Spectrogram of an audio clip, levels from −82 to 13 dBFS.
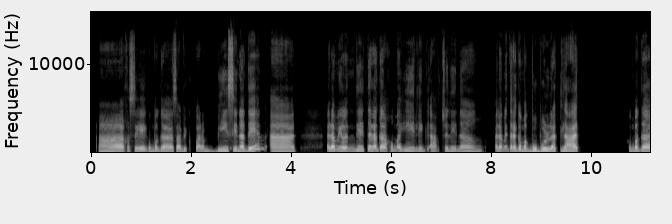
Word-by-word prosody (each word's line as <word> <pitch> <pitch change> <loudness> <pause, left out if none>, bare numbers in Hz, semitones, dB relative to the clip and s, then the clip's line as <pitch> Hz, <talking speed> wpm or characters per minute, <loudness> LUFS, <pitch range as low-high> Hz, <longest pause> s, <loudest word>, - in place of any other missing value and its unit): Ah, 220 +4 +2
kasi 240 +2 -3
kumbaga 215 -3 0
sabi 210 0 -2
ko, - - -34
parang 245 -4 -4 0.2
busy 220 +5 -1
na 235 0 +4
din, 260 - +3 0.2
at 220 -1 +1 0.6
alam 345 - +7
mo 335 - -6
yun, 295 0 +3
hindi 320 +2 -3
talaga 335 -1 +2
ako 330 - -8
mahilig 285 -6 -4
actually 245 -1 -6
ng 220 -2 -5 0.3
alam - - +1
mo - - -13
yun, - - -14
talaga 245 -6 +3
magbubulatlat? 220 +1 +4 1.0
Kumbaga, 310 +2 0
235 Hz, 135 wpm, -22 LUFS, 220-285 Hz, 1.0 s, alam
